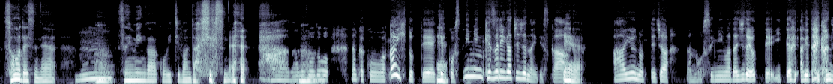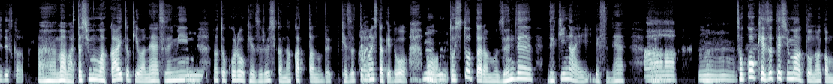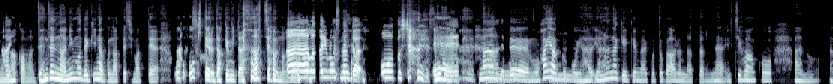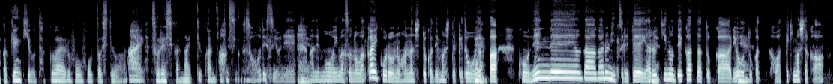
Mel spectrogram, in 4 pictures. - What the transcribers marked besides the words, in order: laughing while speaking: "大事ですね"; other background noise; laughing while speaking: "みたいになっちゃうので。ええ"
- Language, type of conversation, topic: Japanese, podcast, やる気が出ない日は、どうやって乗り切りますか？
